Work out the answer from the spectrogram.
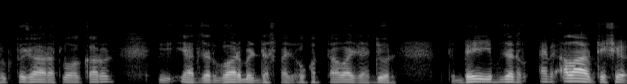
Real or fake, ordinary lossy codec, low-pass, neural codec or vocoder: real; none; 7.2 kHz; none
